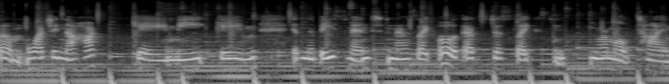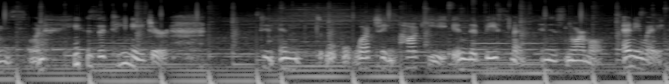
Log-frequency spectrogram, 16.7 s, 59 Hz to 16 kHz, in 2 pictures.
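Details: 54-year-old woman with aphasia after a stroke on November 8, in rehabilitation; aphasia with word-finding difficulty.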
